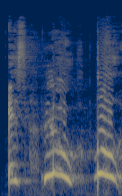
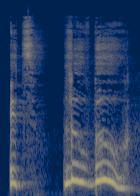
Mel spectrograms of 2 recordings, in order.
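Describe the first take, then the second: First: It is said with an extra strong accent. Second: It is said with a mild accent.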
